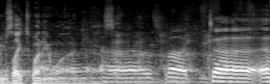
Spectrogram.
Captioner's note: laughter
